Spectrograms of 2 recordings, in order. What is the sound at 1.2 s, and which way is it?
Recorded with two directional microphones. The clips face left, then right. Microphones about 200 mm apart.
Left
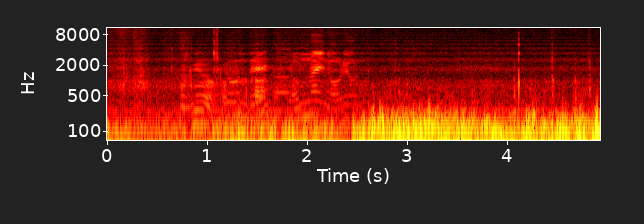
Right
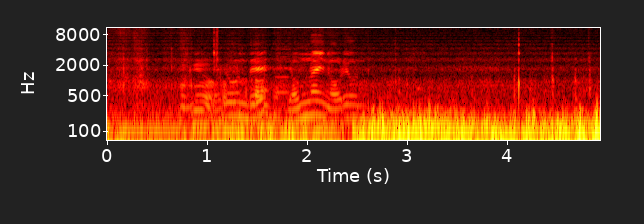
Vehicle, 45° right (ahead or behind).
